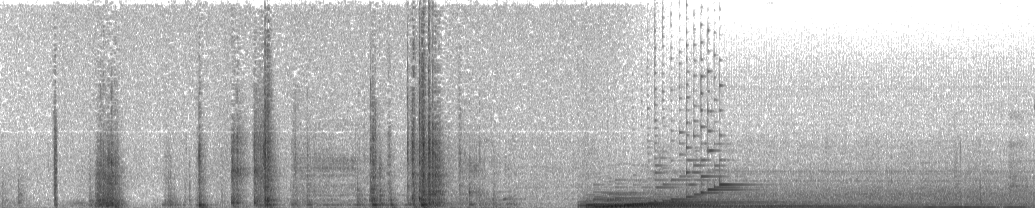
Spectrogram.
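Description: A video tape is handled and clicked into a vintage playback machine with a series of sharp plastic knocks and clatters, then the deck's motor starts with a loud rising whir that settles into a steady mechanical hum.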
